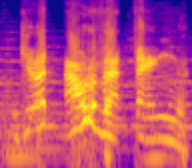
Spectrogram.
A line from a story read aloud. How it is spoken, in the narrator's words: Wonka shouted to the kids from a headlock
